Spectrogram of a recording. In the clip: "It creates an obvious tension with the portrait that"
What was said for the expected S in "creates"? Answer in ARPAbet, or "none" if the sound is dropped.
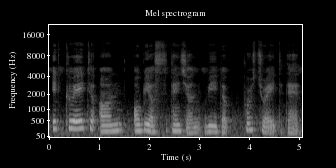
none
